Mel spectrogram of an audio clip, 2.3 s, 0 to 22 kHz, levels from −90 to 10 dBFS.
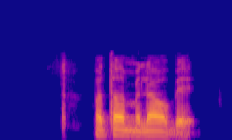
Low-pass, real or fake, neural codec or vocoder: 5.4 kHz; fake; vocoder, 22.05 kHz, 80 mel bands, Vocos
